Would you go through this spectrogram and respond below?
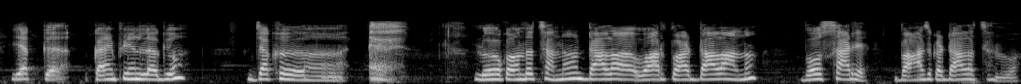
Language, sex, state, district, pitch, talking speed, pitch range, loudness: Garhwali, female, Uttarakhand, Uttarkashi, 235 Hz, 115 wpm, 220-245 Hz, -16 LUFS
